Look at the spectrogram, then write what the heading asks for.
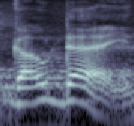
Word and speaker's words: godet: Now, while we're talking about pronunciations, there's another word that I'd like for you to learn, and that is godet.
